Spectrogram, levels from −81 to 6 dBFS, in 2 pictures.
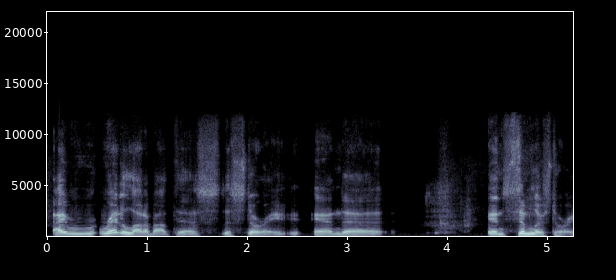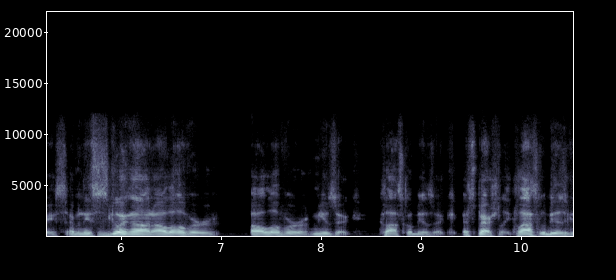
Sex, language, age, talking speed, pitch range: male, English, 40-59, 165 wpm, 90-115 Hz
